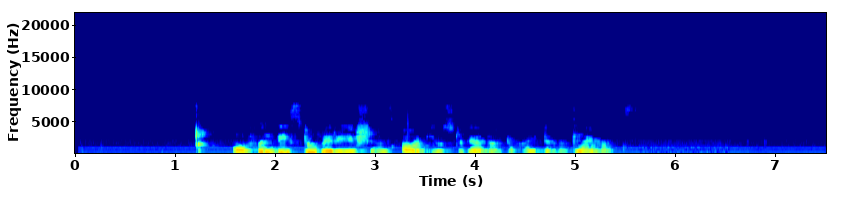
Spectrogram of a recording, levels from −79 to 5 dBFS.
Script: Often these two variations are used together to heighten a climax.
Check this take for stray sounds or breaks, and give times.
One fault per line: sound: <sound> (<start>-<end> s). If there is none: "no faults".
no faults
